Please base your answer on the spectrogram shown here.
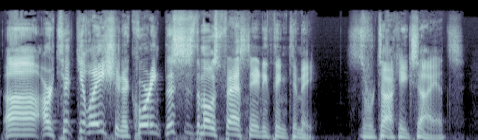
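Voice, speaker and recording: A man co-hosting a radio morning show, chatting casually in a quick, joking, self-deprecating way. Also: a little high, wildly swooping pitch, pushed and bright, no echo, clean studio sound.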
